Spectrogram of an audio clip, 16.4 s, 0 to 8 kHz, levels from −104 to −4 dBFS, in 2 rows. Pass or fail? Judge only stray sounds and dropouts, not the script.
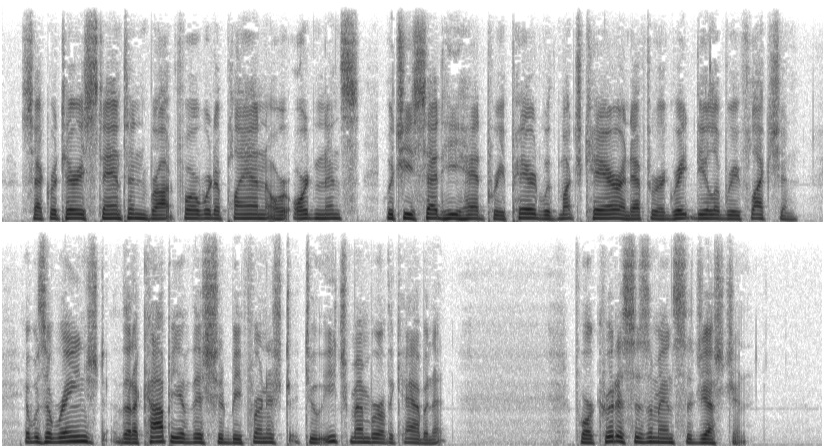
pass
